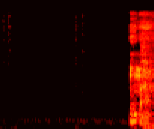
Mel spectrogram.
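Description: Near silence with a faint low hum and a few faint clicks, then a man starts speaking near the end.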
